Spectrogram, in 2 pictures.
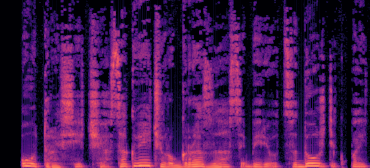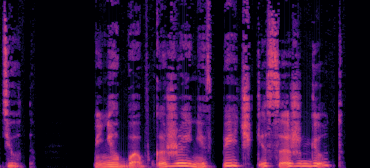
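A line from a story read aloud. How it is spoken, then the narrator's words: Sudden hoarse voice. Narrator (Russian): вдруг сказал Саня хрипло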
